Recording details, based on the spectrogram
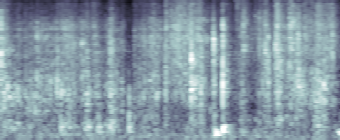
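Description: Scissors snipping through a cardstock template for a painted Christmas moose door hanger, giving soft crinkling cuts and rustles close by, with no talking.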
